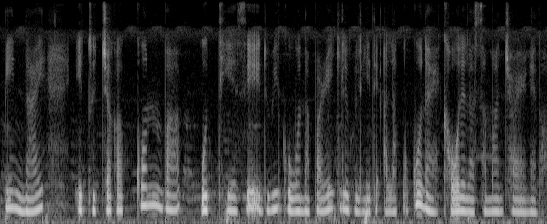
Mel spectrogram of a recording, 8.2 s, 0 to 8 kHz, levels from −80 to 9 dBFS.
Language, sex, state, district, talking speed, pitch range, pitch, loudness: Nagamese, female, Nagaland, Kohima, 145 wpm, 175-200 Hz, 185 Hz, -17 LUFS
